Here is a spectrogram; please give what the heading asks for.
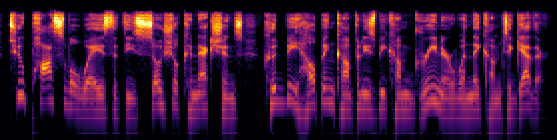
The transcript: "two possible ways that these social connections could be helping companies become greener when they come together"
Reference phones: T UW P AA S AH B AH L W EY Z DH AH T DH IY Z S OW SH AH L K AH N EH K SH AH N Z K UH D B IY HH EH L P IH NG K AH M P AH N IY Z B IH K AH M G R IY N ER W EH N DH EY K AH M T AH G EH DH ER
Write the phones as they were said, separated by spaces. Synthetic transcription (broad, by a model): T UW P AA S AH B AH L W EY Z DH AH T DH IY Z S OW SH L K AH N EH K SH AH N Z K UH D B IY HH EH L P IH NG K AH M P AH N IY Z B IH K AH M G R IY N ER W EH N DH EY K AH M T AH G EH DH ER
